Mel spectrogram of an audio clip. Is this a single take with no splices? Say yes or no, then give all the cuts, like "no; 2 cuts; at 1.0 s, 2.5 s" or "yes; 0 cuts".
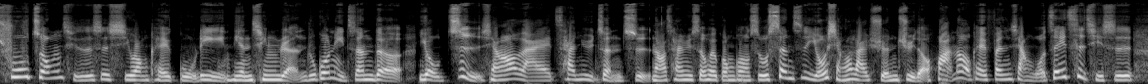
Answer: no; 1 cut; at 4.1 s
